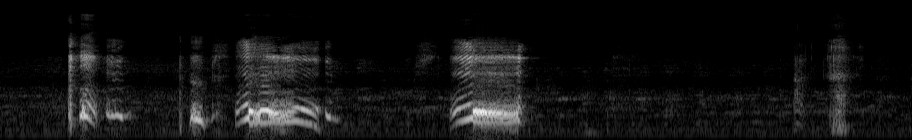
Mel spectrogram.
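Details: Baby's sudden, sharp squeaky hiccups breaking into bouts of giggling laughter in a quiet room: hiccups during laughter.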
